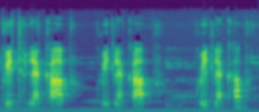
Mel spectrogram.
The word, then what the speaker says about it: Quitte la cape: Quitte la cape, или quit la cap, yeah. E is silent here.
